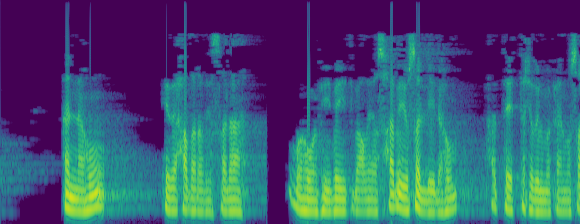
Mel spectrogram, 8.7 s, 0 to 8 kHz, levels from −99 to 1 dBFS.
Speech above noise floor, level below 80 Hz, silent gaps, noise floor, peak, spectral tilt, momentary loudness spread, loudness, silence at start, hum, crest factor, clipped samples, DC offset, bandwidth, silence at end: 46 dB; -50 dBFS; 4.04-4.25 s; -60 dBFS; 0 dBFS; -10.5 dB/octave; 12 LU; -16 LUFS; 0.95 s; none; 16 dB; under 0.1%; under 0.1%; 5.4 kHz; 0 s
